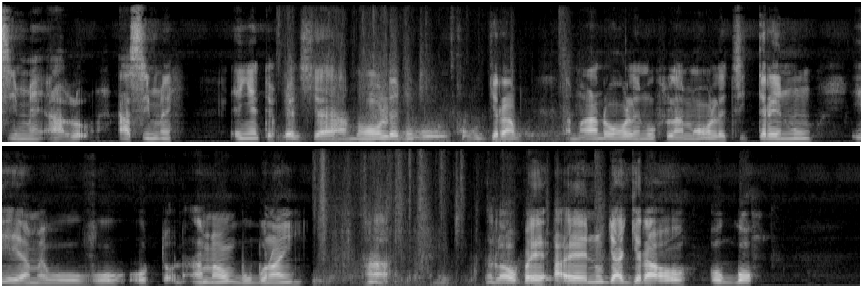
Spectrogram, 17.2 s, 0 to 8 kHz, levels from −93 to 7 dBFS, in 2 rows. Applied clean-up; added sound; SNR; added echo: neural separator model SepFormer DNS4.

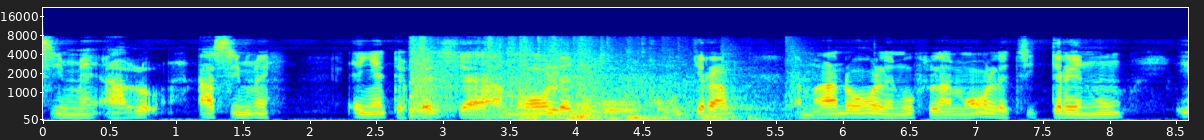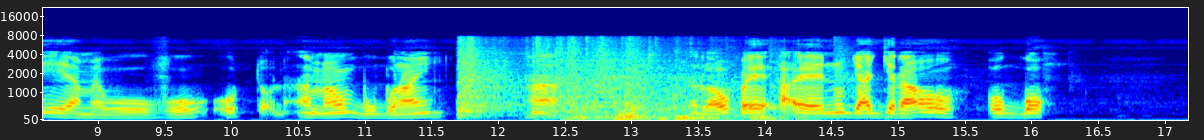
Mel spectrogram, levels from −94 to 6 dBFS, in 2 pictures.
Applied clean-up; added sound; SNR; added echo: none; Crushing; 12 dB; none.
